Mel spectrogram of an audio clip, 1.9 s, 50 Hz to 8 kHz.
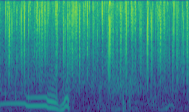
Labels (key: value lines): label: biophony, cascading saw
recorder: SoundTrap 600 or HydroMoth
